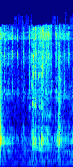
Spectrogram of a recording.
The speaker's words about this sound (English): You make your own money, just exactly the way the government does. Now, you put this blank piece of paper in the machine. Uh-huh. You turn the crank.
